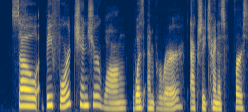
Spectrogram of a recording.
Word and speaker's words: Qin Shi Huang: my best to keep it legit with the pronunciations. So before Chin Sher Wong was emperor, actually China's first emperor, China was completely ununified and it was chaos.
